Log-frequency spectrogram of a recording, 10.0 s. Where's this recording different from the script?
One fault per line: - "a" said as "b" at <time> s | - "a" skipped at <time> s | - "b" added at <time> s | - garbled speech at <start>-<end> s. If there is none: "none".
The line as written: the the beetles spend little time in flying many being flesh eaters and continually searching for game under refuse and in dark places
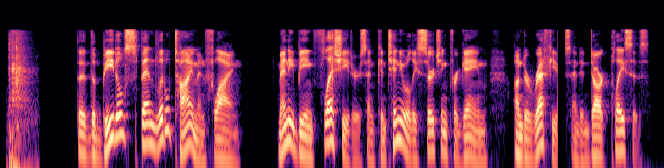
none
